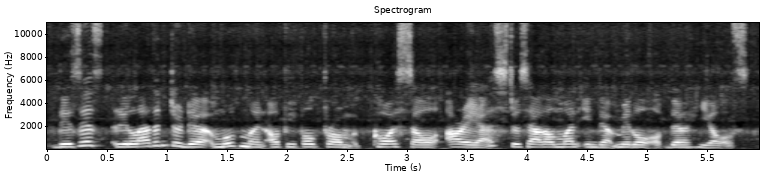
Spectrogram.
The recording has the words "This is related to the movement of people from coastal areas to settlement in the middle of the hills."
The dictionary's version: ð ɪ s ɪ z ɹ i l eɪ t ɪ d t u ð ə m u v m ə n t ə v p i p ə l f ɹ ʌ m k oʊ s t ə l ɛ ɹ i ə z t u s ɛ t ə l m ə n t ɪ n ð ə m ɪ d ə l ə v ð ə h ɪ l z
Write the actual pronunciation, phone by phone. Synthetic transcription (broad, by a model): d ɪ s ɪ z ɹ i l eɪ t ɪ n t u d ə m u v m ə n t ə f p i p ə l f ɹ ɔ m k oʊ s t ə l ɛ ɹ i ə s t u s ɛ t ə l m ə n t ɪ n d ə m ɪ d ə l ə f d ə h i l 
